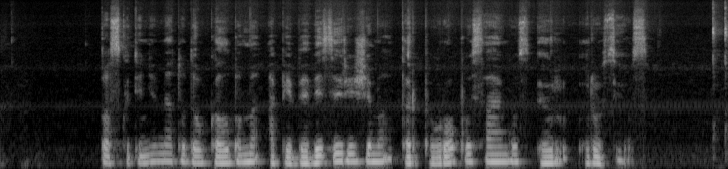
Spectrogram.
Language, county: Lithuanian, Tauragė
